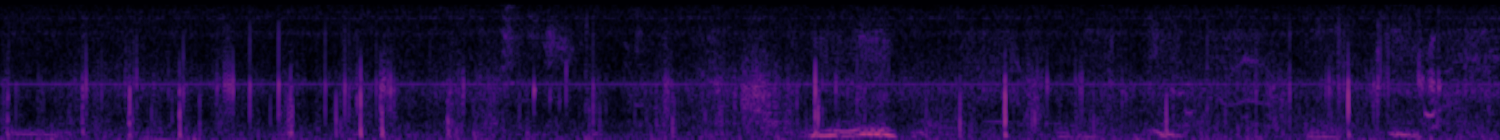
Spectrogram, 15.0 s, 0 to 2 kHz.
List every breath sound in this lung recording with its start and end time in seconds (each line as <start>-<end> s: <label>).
8.04-9.07 s: rhonchi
